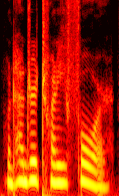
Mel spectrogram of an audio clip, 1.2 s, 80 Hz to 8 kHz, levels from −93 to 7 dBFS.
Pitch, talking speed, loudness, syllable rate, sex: 210 Hz, 200 wpm, -16 LUFS, 6.4 syllables/s, female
